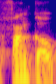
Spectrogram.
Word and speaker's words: Funko: video by the way i called it a funky pop it's a funko pop so but i'm a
